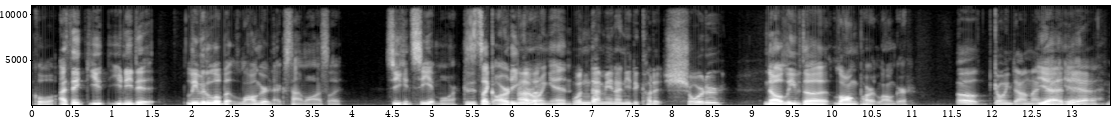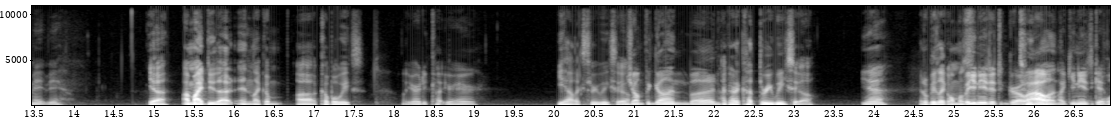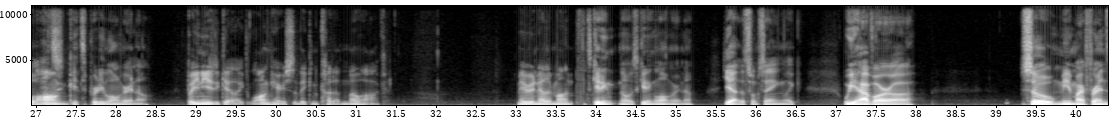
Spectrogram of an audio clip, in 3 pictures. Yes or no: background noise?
no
